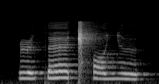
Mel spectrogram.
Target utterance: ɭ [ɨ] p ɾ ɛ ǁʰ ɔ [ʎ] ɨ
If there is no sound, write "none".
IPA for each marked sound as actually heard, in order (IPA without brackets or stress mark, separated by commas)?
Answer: i, ʎ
